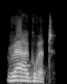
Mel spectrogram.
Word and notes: ragwort: Indian

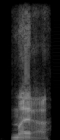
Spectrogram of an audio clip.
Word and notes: Maya: British English

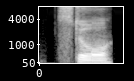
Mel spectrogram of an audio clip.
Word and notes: store: British English

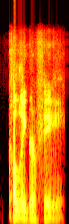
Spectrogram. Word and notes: Calligraphy: American English

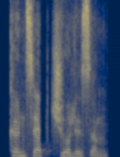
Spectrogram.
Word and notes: conceptualism: Indian

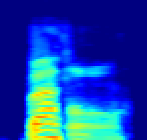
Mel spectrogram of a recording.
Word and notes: battle: British English

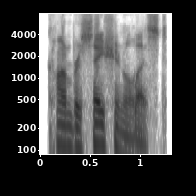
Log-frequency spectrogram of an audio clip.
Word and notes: conversationalist: American English

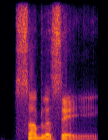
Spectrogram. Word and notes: sublessee: British English

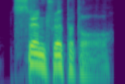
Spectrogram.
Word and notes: centripetal: British English

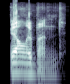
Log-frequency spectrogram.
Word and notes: bellyband: American English

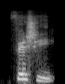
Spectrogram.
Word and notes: fishy: Indian

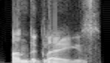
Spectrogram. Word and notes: underglaze: British English

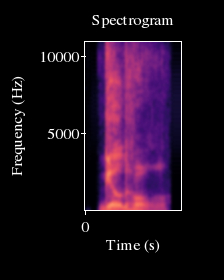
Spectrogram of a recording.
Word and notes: guildhall: British English

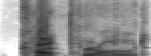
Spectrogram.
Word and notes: cutthroat: American English

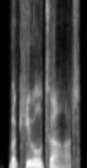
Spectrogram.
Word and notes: Bakewell tart: British English

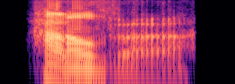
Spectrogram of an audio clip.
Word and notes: halva: British English

